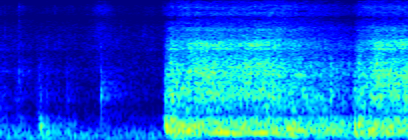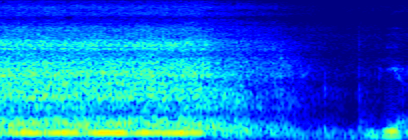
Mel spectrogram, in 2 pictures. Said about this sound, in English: Let me finish blending the veggies so we can add that to our soup.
